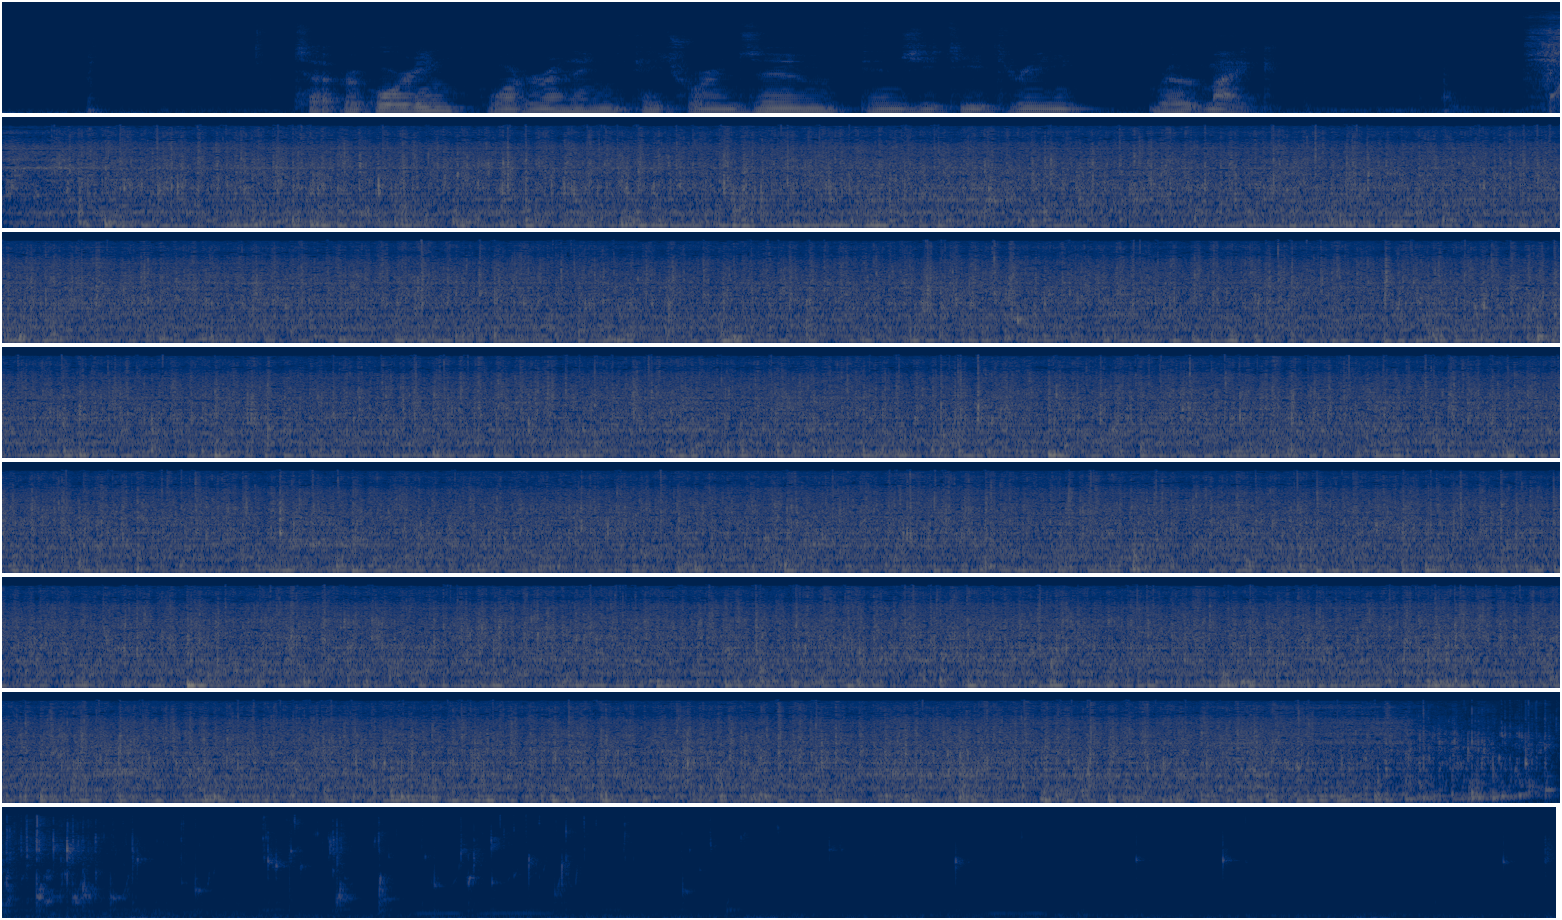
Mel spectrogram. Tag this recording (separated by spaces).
bath bathtub drain drip dripping faucet room shower sink splash tub water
